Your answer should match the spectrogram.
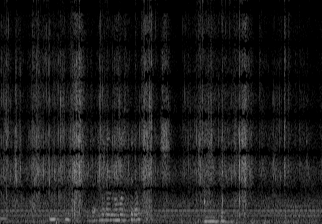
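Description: Plastic gift wrapping crinkling and rustling in short spells as a present is unwrapped, with quiet murmured voices in between.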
